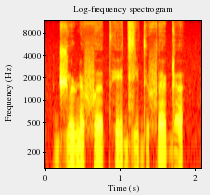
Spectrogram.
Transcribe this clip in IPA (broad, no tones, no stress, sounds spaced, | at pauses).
d͡ʒ ø ɳ ə f ə t̪ʰ e d͡z i d̪ ø f ɾ ɜ ɖ ɐ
